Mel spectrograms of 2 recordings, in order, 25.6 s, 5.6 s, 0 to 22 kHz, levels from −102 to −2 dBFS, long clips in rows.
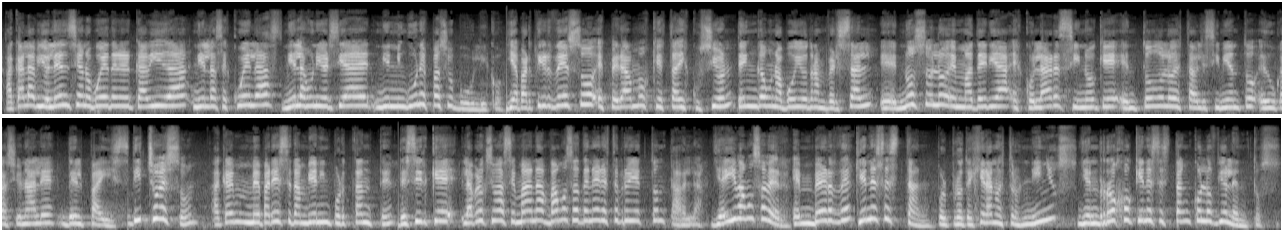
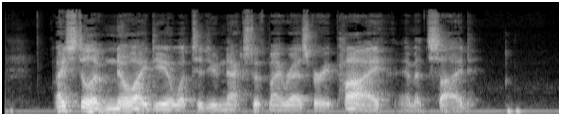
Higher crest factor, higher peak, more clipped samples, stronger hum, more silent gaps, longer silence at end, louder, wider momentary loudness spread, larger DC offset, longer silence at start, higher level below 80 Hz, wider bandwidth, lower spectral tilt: about the same, 18 dB vs 18 dB; about the same, 0 dBFS vs -2 dBFS; neither; neither; neither; second, 0.05 s vs 0.35 s; about the same, -18 LUFS vs -20 LUFS; second, 5 LU vs 18 LU; neither; about the same, 0.05 s vs 0.05 s; second, -64 dBFS vs -56 dBFS; about the same, 16 kHz vs 16 kHz; second, -3 dB/octave vs -5 dB/octave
